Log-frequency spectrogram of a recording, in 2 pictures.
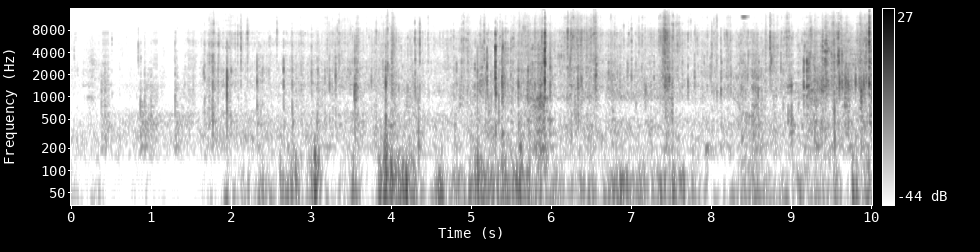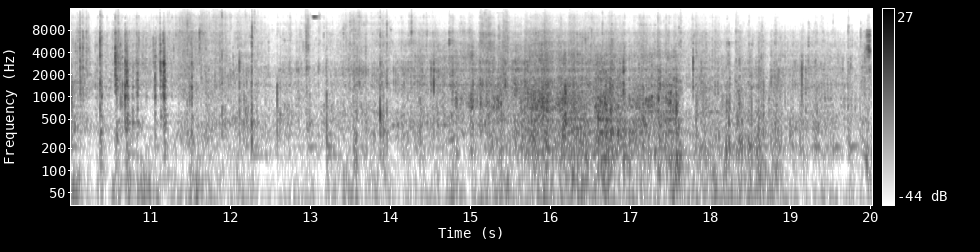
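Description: Mountain bike riding down a rocky, leaf-strewn dirt trail: tyres crunching over dry leaves and loose stones, with dense clicks and rattles from the bike over the bumps. It starts quietly and grows louder and busier in the second half.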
